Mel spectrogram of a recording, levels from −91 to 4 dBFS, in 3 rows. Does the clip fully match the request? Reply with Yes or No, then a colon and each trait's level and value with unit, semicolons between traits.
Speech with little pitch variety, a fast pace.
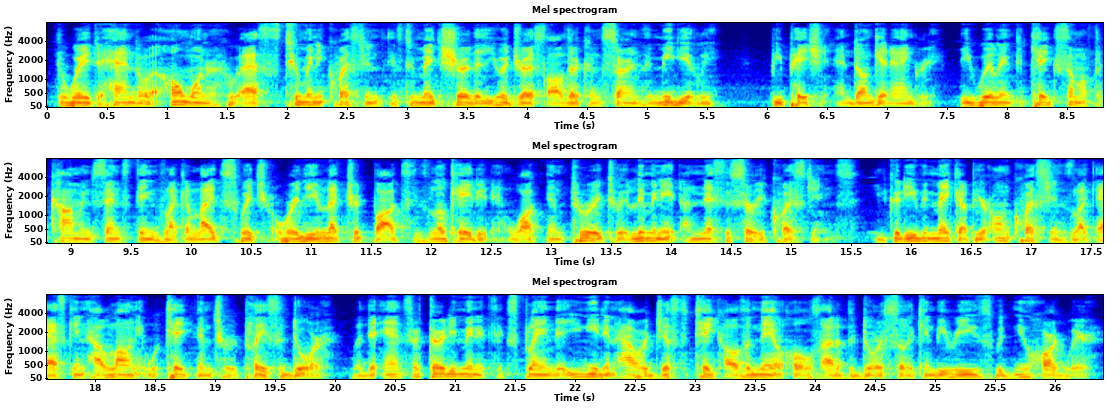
Yes: narrow, 2.1 semitones; fast, 245 wpm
